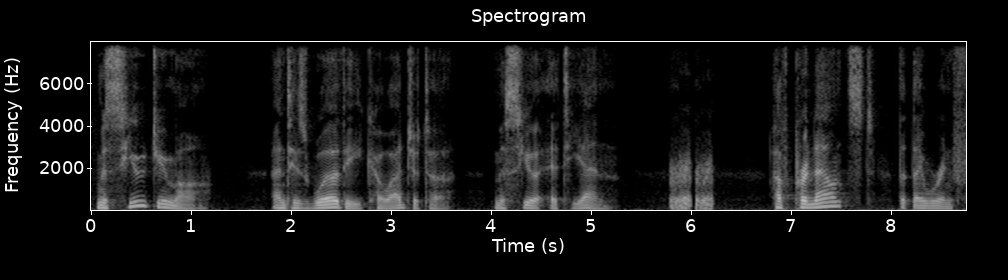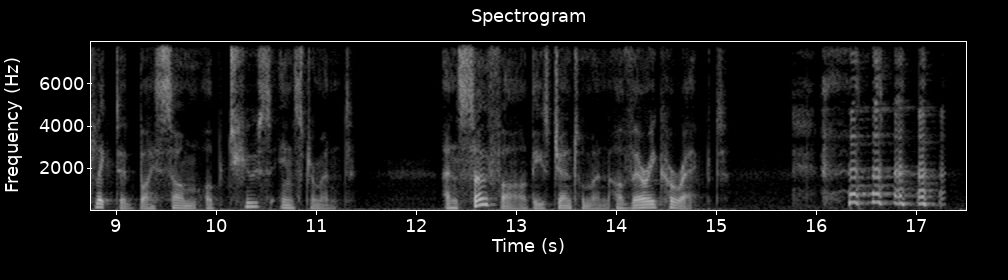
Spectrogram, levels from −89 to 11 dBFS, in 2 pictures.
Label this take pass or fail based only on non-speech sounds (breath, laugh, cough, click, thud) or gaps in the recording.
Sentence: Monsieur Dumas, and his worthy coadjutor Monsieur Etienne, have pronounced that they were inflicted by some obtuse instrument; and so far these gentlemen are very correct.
fail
